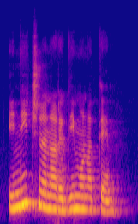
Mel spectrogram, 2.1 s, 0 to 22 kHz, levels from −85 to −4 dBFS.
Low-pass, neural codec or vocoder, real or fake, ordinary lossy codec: 19.8 kHz; codec, 44.1 kHz, 7.8 kbps, DAC; fake; none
